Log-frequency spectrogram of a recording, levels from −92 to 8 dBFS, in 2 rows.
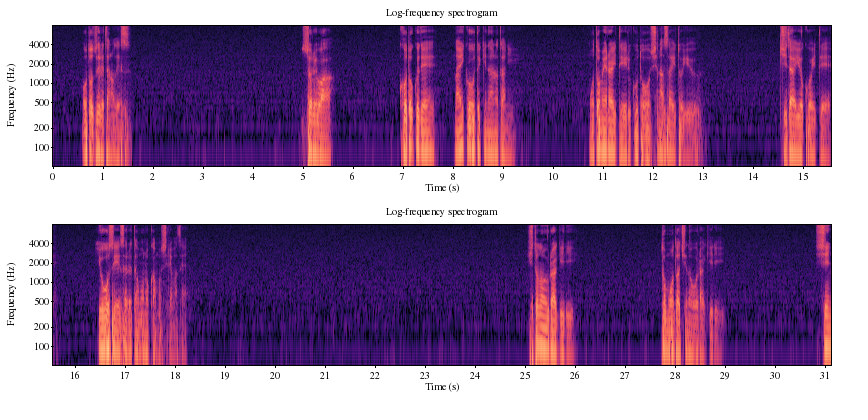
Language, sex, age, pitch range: Japanese, male, 40-59, 80-105 Hz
